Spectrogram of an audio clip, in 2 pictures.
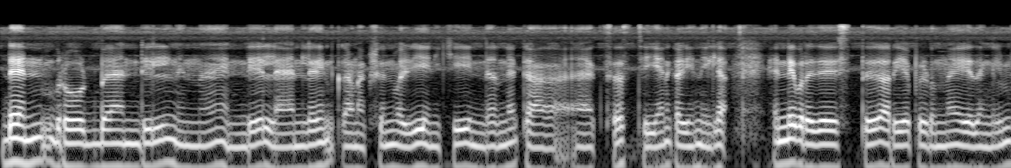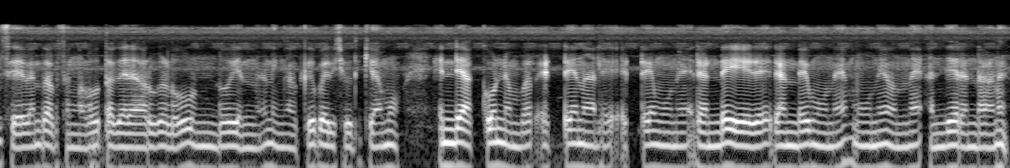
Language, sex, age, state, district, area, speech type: Malayalam, male, 18-30, Kerala, Wayanad, rural, read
